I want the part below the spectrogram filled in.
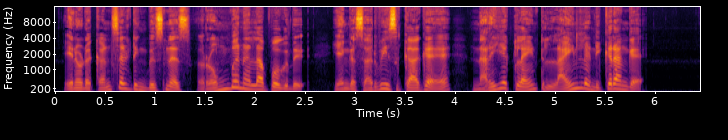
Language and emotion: Tamil, happy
